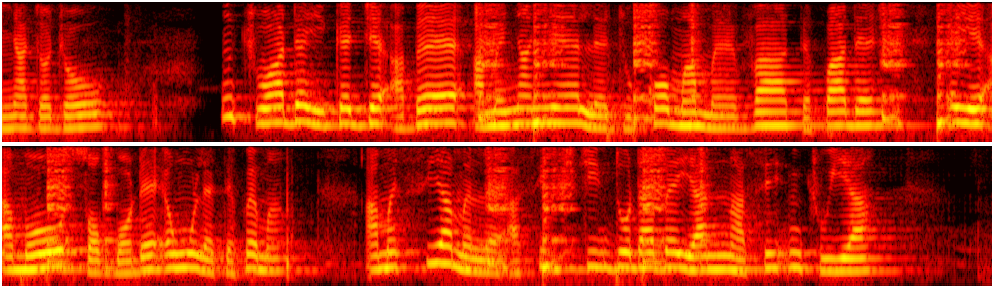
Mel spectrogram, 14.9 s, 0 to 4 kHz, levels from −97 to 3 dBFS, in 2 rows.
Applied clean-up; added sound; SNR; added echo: none; Fart; 9 dB; none.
